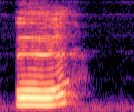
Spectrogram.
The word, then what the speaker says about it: Ö: If you say O sound, we have learned O sound, right? And then keep rounding your lips, bringing your cheeks inward like a fish. You should be getting close to saying it correctly.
